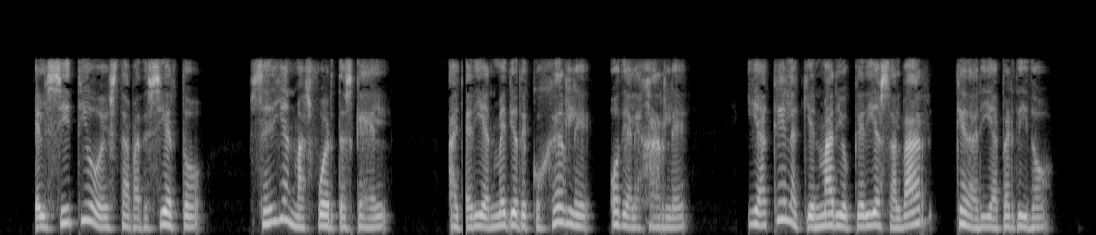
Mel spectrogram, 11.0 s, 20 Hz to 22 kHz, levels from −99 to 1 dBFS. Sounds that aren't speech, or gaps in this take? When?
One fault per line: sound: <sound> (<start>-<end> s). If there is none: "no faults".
sound: dropout (4.6-4.7 s)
